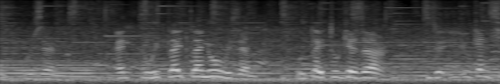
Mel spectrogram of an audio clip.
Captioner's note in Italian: Inglese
